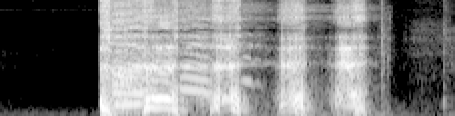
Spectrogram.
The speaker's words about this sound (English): In between coughs, he managed to communicate that he was fine, but very weak.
